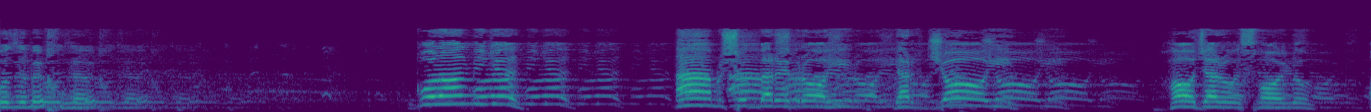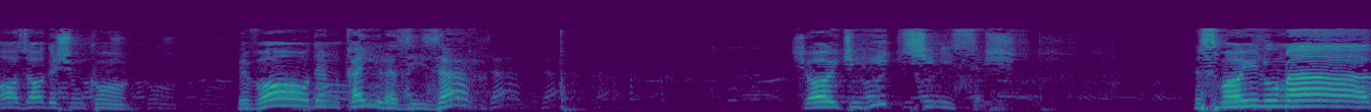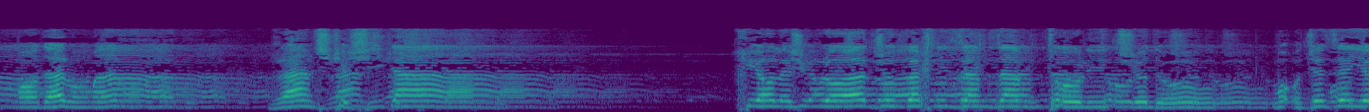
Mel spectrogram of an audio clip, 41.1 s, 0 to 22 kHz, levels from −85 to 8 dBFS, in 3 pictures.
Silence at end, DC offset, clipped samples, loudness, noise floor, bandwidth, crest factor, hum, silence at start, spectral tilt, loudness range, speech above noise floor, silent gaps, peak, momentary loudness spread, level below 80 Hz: 0 s; under 0.1%; under 0.1%; -32 LUFS; -75 dBFS; 8 kHz; 22 dB; none; 0 s; -2.5 dB/octave; 11 LU; 42 dB; none; -12 dBFS; 19 LU; -78 dBFS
